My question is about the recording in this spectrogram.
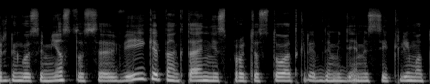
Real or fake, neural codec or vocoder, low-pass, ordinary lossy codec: real; none; 14.4 kHz; MP3, 96 kbps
